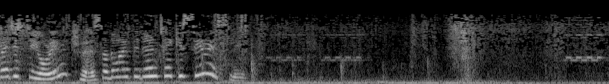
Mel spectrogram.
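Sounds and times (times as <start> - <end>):
low rumble: 0.0 - 6.0
speech: 0.1 - 2.8
telephone ringing: 2.2 - 4.1, 5.4 - 6.0.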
